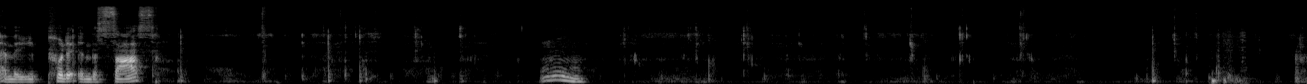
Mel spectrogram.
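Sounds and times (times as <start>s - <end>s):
chewing mouth clicks: 6.2s - 10.5s.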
